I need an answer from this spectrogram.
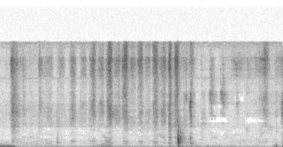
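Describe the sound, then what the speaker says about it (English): A knife slices through cooked watermelon with soft, scraping cuts and one sharper knock partway through, close and fairly quiet. "it looks like I'm slicing a squash"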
